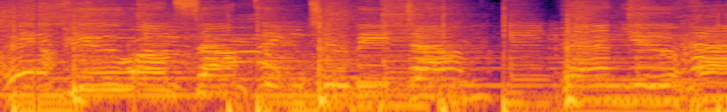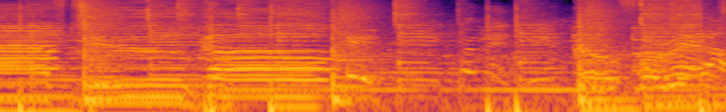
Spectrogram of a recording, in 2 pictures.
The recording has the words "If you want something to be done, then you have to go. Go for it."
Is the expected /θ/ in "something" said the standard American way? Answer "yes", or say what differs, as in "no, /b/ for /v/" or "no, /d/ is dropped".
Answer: yes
